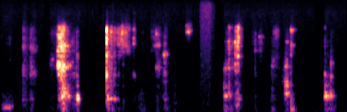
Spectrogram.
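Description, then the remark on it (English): A deck of cards being shuffled: a quick, irregular series of crisp papery flicks and snaps, fairly soft, with brief pauses between bursts and no talking. “And let me know when to stop shuffling.”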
